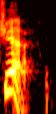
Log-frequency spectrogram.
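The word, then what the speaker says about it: GIF: say that i believe the creator gets to name his own creation and in that in that uh idea or that that ideal uh it should be pronounced jif well a couple of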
